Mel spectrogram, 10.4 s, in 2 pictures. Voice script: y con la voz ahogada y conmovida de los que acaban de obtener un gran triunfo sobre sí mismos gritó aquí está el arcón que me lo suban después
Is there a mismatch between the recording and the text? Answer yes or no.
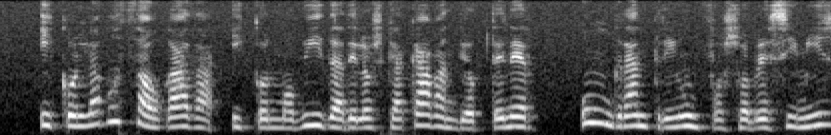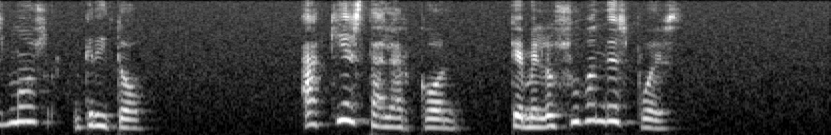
no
